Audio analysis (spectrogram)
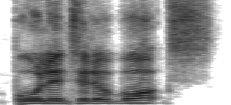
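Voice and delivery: loud call. Real, not acted. Live corner, calling it out.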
